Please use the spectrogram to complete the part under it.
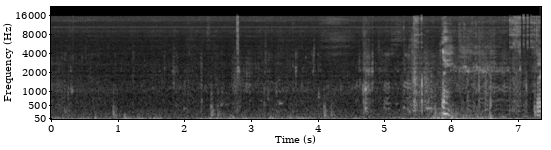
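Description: Choppy sea water slaps against a small boat's hull.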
